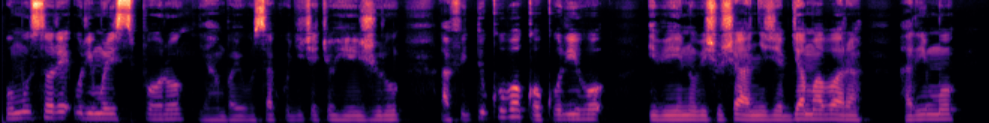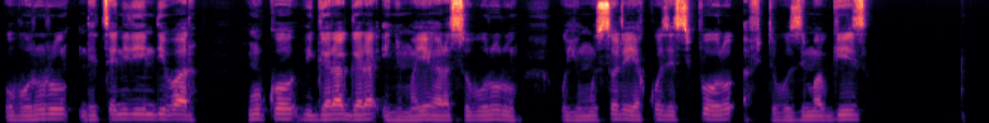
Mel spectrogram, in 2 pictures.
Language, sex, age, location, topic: Kinyarwanda, male, 18-24, Huye, health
